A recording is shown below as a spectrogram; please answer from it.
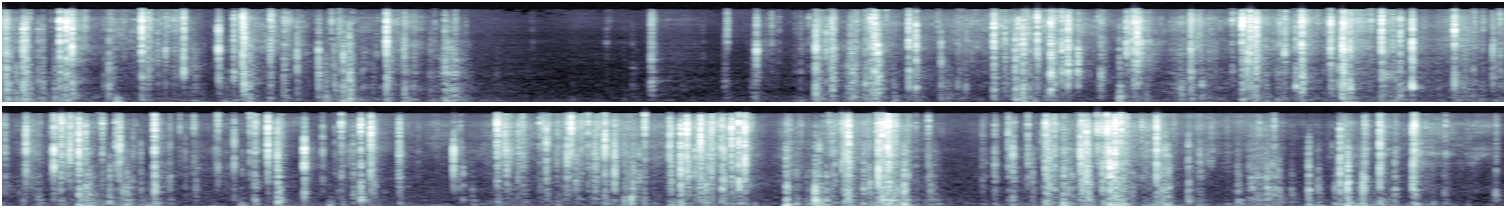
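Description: Fingertips rub and tap the film of a sealed plastic pretzel bag, with the pretzels visible through its window, while holding it. A dense, bright crinkling runs throughout, broken only by a brief quiet pause near the three-second mark.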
